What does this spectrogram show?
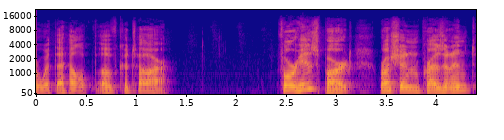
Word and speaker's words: Qatar: And yes, that's how I'm going to say it. I always hear the talking heads on the news pronounce it Qatar. They put the accent on the wrong syllable, if you ask me.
